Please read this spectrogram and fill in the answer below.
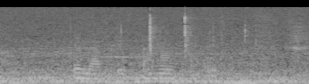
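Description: Quiet room tone with a steady low hum and a few light clicks from small craft items being handled on a table.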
